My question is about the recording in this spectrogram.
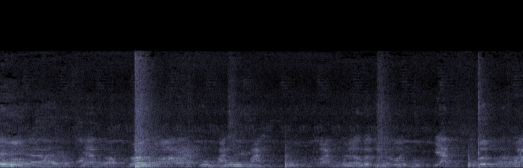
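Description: Gloved punches and kicks smacking into Thai pads: several sharp impacts, the loudest a little under two seconds in, with voices in between.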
